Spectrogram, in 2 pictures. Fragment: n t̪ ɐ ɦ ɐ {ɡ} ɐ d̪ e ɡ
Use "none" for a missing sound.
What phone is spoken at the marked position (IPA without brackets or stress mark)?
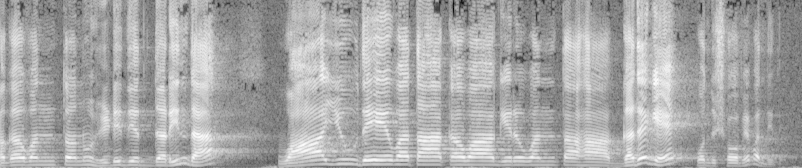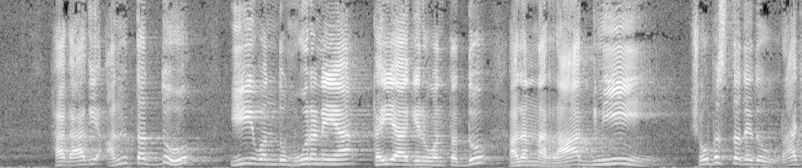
ɡ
